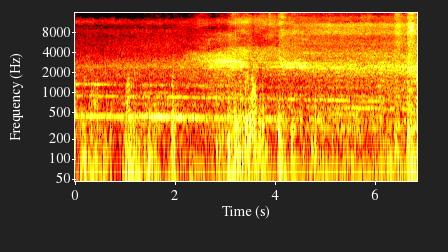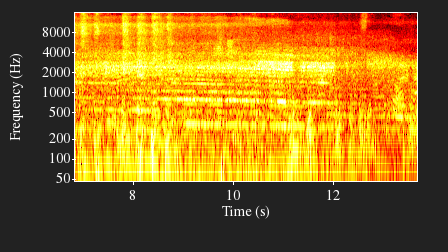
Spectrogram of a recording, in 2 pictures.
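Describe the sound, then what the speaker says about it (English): An Erode–Palakkad Town MEMU passenger train rumbles and rattles along near Ettimadai station between Coimbatore and Palakkad, with rhythmic clanks and a steady mechanical drone, fairly close and continuous. "we just arrived at Ettimadai station"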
